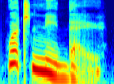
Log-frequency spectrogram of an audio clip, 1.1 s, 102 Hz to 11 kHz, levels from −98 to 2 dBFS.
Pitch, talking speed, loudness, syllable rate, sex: 205 Hz, 155 wpm, -14 LUFS, 3.2 syllables/s, female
